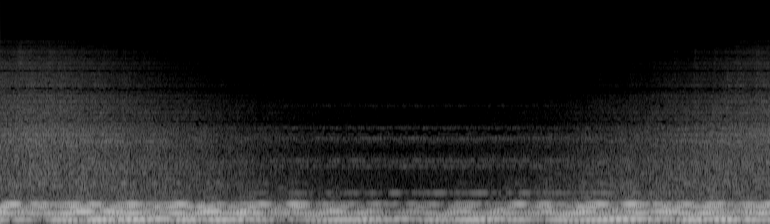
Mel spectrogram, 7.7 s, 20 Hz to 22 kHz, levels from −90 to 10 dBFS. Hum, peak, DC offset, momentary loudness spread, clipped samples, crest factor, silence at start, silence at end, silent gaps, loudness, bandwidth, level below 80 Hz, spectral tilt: none; -12 dBFS; under 0.1%; 8 LU; under 0.1%; 14 dB; 0 s; 0 s; none; -27 LUFS; 7.2 kHz; -56 dBFS; -10 dB/octave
